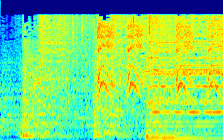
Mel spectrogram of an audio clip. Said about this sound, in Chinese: 深秋的夜空中，除了偶尔几声乌鸦受惊吓之后的鸣叫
